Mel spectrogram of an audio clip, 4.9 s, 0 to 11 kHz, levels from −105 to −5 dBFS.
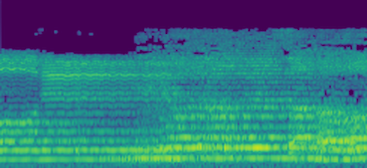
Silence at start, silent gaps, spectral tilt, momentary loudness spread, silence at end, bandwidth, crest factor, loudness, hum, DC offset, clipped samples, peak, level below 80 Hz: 0 s; none; -7 dB/octave; 8 LU; 0 s; 6.2 kHz; 14 dB; -25 LUFS; none; under 0.1%; under 0.1%; -10 dBFS; -60 dBFS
